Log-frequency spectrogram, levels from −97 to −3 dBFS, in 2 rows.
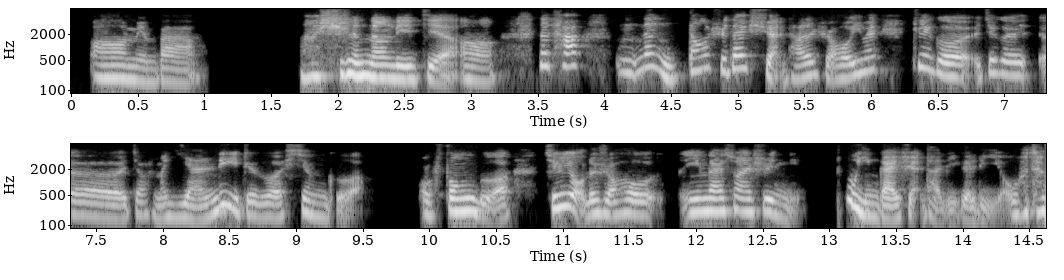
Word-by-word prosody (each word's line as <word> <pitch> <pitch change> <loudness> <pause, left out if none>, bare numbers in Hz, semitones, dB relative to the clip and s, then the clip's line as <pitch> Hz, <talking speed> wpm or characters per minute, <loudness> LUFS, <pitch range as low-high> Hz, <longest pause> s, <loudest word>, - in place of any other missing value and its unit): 嗯， 190 -2 +1
明 160 -3 -5
白。 160 +2 -4 0.8
嗯， 205 +1 +1
是， 225 +2 +5
能 195 -3 +6
理 180 -1 +4
解， 180 -1 +1
嗯， 170 -2 -3 0.3
那 365 - +2
他 350 0 +4 0.3
嗯， 250 -3 -5
那 345 - +2
你 205 - +1
当 285 +4 -2
时 280 -5 -3
在 315 0 +4
选 330 +1 0
他 185 -1 -5
的 215 +3 0
时 - - -5
候 190 +2 0
因 245 +6 0
为 290 +1 -3 0.2
这 330 -4 -2
个 210 -5 +4
这 250 - -2
个 225 -2 0 0.2
呃， 155 -5 0
叫 175 +1 -8
什 150 - -11
么 145 - -5
严 150 -2 -2
厉 280 -7 +3
这 175 -3 -3
个 155 -1 -1
性 180 -7 -4
格 145 - -7 0.4
哦， 180 - -4
风 210 0 +6
格， - - -1 0.2
其 235 - +1
实 265 - +5
有 - - +3
的 180 +1 +2
时 180 -3 0
候 180 0 0 0.2
应 200 +1 +2
该 210 -1 +5
算 210 -1 0
是 205 0 +1
你 180 - -7 0.3
不 360 - +5
应 170 -8 +3
该 140 -2 +4
选 - - -3
他 - - -5
的 - - -11
一 - - -10
个 - - -2
理 - - -7
由， 175 - -5
对 205 - +1
195 Hz, 260 characters per minute, -23 LUFS, 175-230 Hz, 0.8 s, 能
